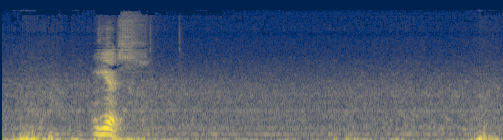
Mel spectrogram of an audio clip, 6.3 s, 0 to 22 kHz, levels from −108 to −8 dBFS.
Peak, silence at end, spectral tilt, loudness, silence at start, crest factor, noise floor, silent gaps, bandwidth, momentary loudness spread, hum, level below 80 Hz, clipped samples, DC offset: -2 dBFS; 0.05 s; -7.5 dB/octave; -19 LUFS; 0.05 s; 22 dB; -50 dBFS; none; 13 kHz; 26 LU; none; -32 dBFS; under 0.1%; under 0.1%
